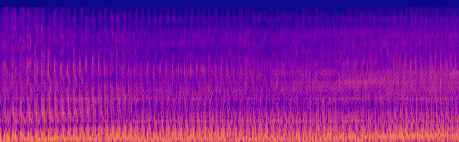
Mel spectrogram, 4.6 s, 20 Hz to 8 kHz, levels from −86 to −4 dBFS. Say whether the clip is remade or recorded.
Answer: remade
